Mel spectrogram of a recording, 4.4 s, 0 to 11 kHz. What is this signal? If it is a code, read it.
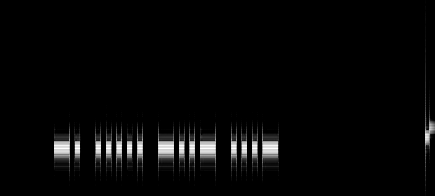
Morse code, heard as a keyed tone, about 22 wpm, 700 Hz. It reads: N5XV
